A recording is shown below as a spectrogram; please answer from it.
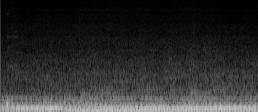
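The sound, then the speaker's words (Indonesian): A motorcycle engine rumbles with a steady, low droning hum that stays at an even loudness throughout, with no voices. “aduh ada suara motor asli guys”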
